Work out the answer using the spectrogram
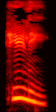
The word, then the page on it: ಹಿಳಿ: Kannada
